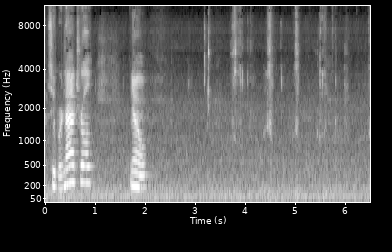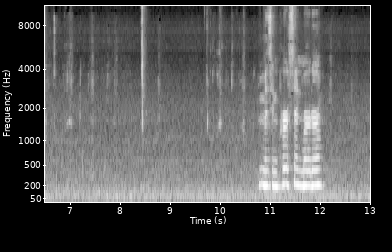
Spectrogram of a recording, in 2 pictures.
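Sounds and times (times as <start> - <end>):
faint low room hum: 0.0 - 13.0
person chewing food: 2.8 - 9.0, 9.6 - 10.8, 12.1 - 13.0.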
